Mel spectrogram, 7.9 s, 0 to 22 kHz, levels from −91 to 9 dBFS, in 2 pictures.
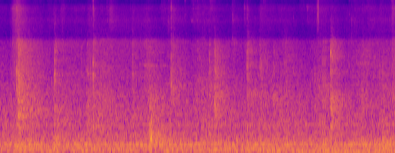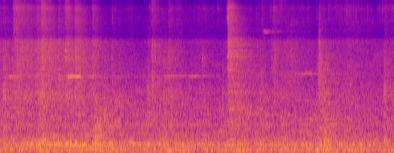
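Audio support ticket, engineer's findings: Overlapping chunks. Regular stutter/click at 1.22–1.24, 3.24–3.26, 5.26–5.28 and 7.28–7.30 s. Chunking stage. Each 2 s chunk starts 20 ms before the previous one ends, so 20 ms of audio replays at every join, giving a repeating hitch.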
